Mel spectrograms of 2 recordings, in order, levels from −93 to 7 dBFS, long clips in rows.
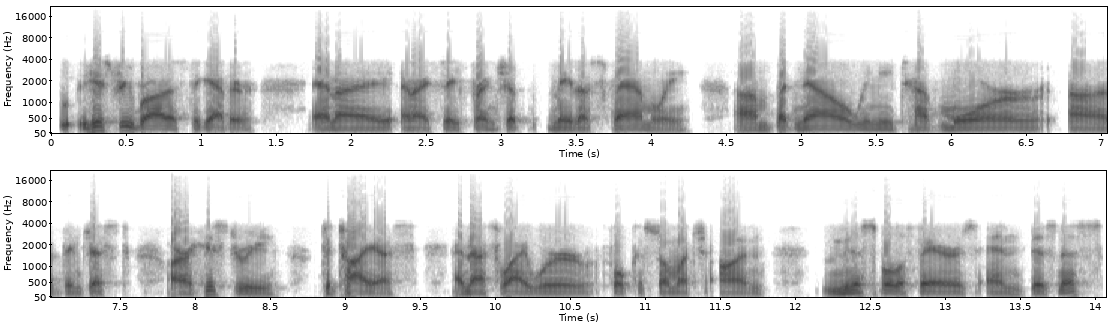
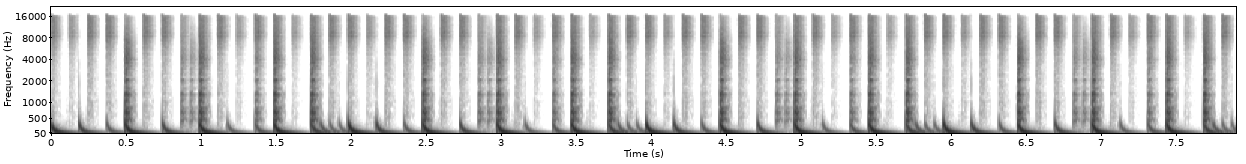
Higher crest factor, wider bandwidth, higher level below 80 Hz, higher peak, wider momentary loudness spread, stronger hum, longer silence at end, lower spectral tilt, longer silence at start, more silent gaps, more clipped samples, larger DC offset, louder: about the same, 14 dB vs 18 dB; second, 12 kHz vs 17.5 kHz; second, -62 dBFS vs -26 dBFS; second, -12 dBFS vs -2 dBFS; first, 8 LU vs 5 LU; neither; about the same, 0.05 s vs 0 s; first, -6.5 dB/octave vs -4.5 dB/octave; about the same, 0.05 s vs 0 s; neither; neither; neither; second, -26 LUFS vs -21 LUFS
